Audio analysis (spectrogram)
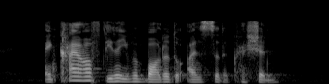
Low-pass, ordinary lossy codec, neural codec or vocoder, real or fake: none; none; none; real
